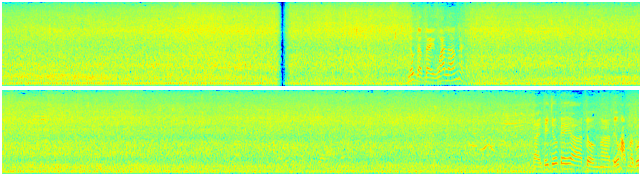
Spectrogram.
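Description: Motorbike engines hum steadily nearby.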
